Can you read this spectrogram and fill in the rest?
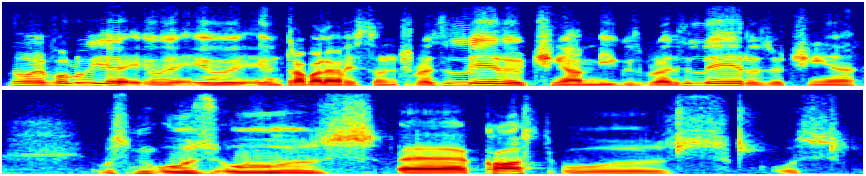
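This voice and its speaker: A man's voice: mid-range voice, moderate pace, no room sound. A man with a Brazilian accent telling personal anecdotes in a casual, slangy, rambling conversational way.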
